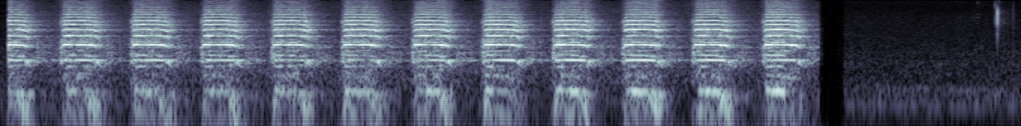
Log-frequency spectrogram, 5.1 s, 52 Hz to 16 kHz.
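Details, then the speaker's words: Rapid, regular high-pitched alarm pulses, about 170 a minute, then silence, from the Pro-Nox 50/50 nitrous oxide–oxygen delivery system; its oxygen low-pressure alarm cycles at 180 per minute: oxygen low pressure alarm. "the nitrous oxide low pressure alarm cycles at 40 cycles per minute the oxygen low pressure alarm cycles at 180 cycles per minute"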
